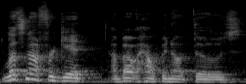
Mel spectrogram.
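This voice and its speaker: In a relaxed, colloquial storytelling chat, a man co-hosting a podcast speaks with a medium, sing-song voice at a moderate pace. The recording has echo, hum and noise.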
